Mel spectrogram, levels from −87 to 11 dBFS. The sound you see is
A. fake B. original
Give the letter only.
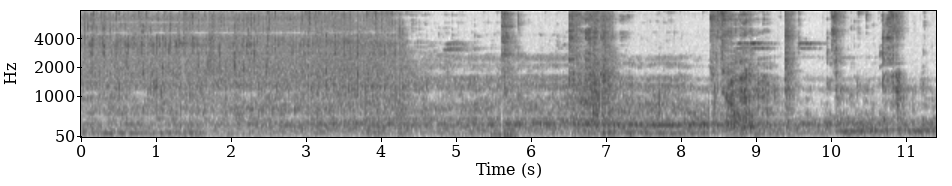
B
